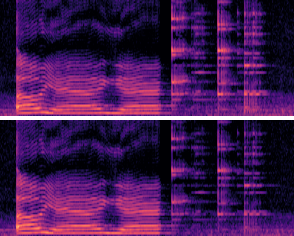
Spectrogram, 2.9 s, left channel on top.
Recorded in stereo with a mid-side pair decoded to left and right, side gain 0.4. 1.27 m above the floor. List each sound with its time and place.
0.2 s singing: 15° right, 0.8 m
1.7 s a clink: 50° left, 0.7 m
